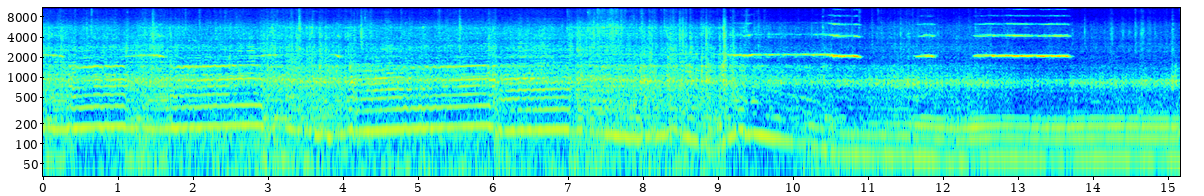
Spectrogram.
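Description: Rally car engine heard from inside the cabin, accelerating hard: its pitch climbs and drops back with each of three upshifts. Then it winds down as the car slows, settling into a steady idle. Near the end, a high electronic beep sounds three times, once long, once short, once long.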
